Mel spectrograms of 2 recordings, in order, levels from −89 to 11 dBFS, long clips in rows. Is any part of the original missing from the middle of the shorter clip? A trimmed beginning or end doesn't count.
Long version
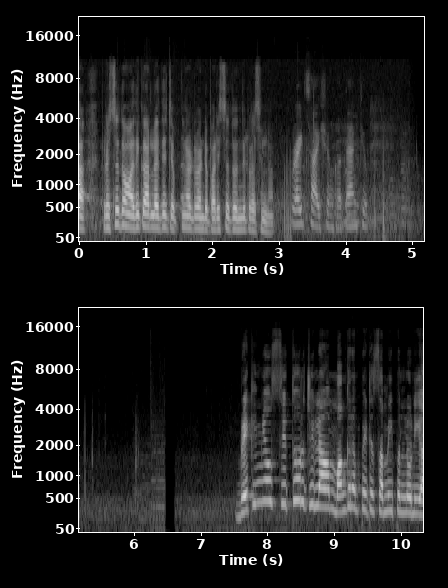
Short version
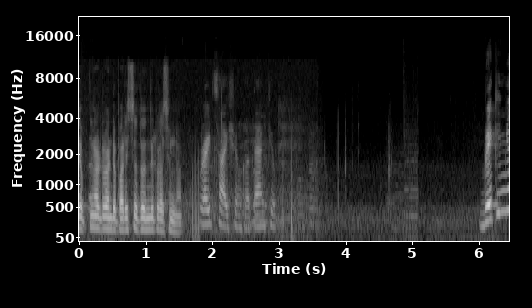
yes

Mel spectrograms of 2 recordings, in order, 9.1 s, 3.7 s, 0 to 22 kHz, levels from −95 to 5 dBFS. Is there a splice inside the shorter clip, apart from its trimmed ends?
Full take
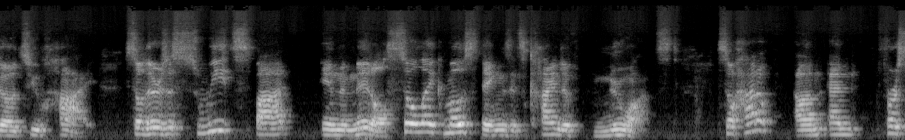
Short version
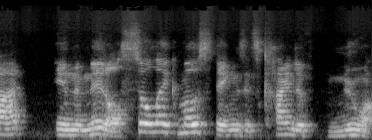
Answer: no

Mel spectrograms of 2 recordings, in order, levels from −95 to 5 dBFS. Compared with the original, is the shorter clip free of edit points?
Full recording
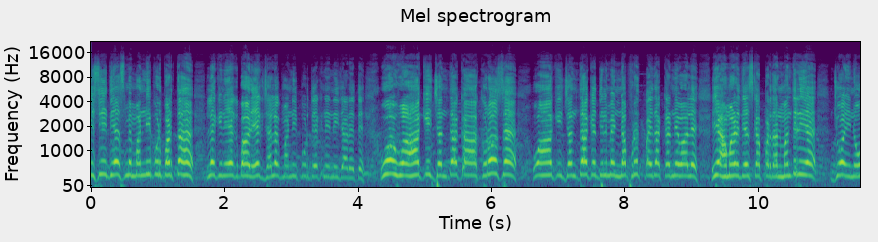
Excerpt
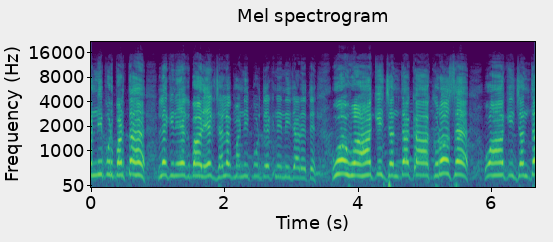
yes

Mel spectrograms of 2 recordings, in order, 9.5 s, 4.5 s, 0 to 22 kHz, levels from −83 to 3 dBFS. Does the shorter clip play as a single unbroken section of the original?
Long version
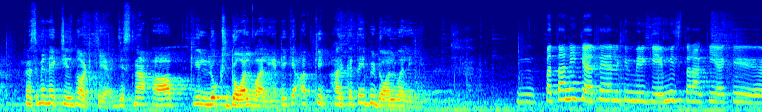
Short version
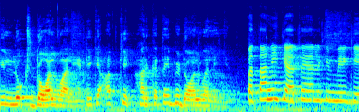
no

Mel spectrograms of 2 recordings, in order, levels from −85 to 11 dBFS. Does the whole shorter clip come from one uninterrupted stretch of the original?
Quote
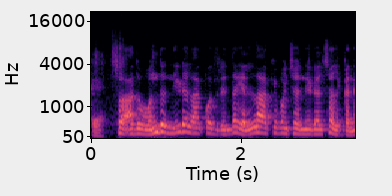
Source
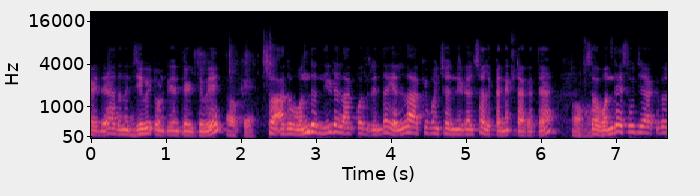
yes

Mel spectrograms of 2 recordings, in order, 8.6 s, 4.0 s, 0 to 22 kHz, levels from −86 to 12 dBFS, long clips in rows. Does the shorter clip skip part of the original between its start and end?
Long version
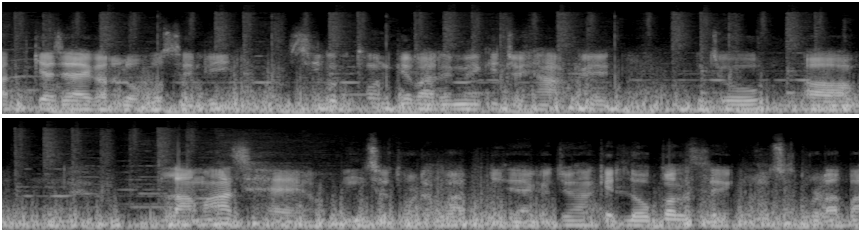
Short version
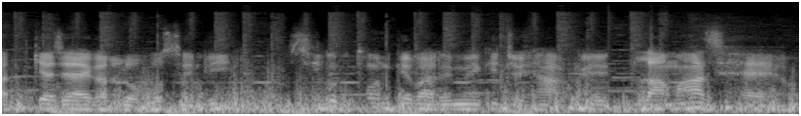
yes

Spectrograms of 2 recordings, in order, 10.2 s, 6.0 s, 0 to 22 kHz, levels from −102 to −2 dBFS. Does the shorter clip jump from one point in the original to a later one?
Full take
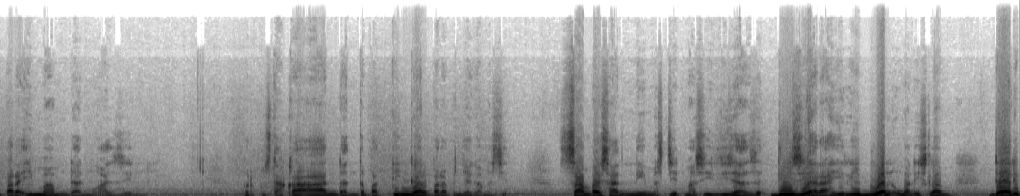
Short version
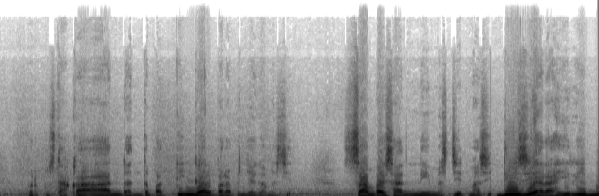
yes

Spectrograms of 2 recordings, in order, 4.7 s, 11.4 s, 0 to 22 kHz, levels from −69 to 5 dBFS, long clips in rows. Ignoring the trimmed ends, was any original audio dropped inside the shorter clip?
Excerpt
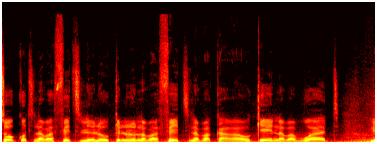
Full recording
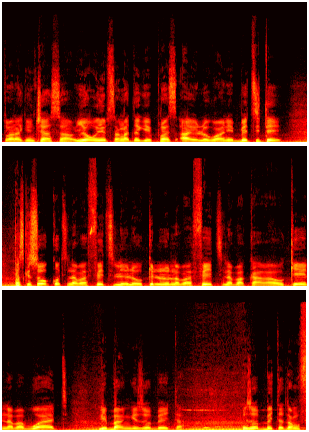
no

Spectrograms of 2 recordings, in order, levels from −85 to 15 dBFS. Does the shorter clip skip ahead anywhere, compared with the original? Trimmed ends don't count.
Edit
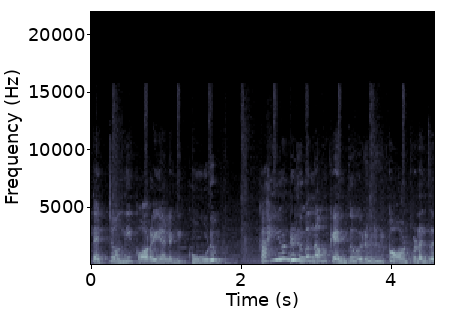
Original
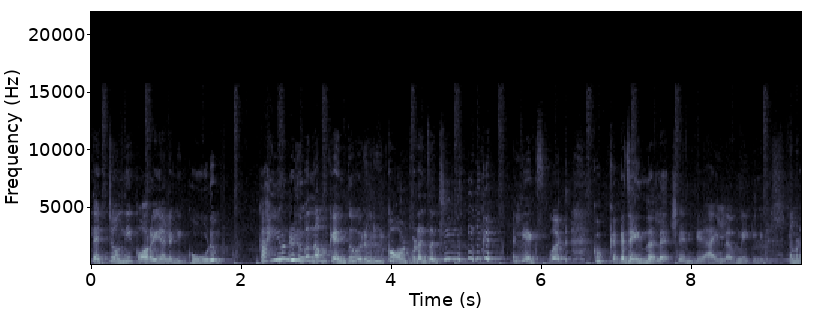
no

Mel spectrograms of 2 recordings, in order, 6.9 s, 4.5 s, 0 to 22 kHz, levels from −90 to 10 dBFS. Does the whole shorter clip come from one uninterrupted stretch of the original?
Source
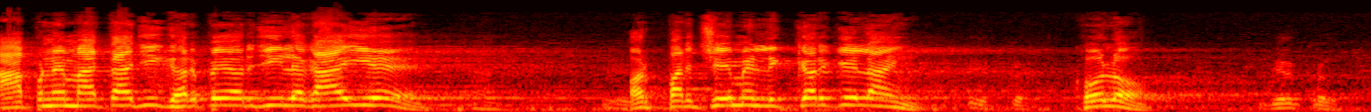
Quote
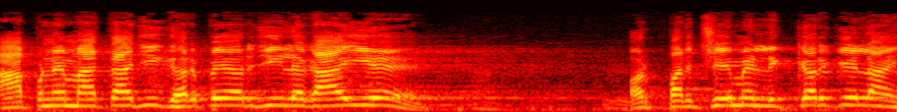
yes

